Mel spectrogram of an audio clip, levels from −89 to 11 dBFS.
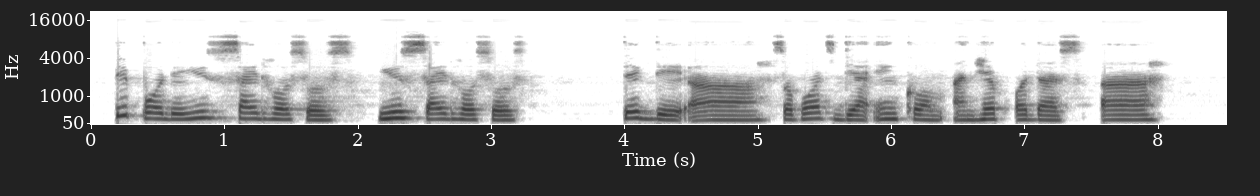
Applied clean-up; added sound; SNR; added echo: none; none; none; none.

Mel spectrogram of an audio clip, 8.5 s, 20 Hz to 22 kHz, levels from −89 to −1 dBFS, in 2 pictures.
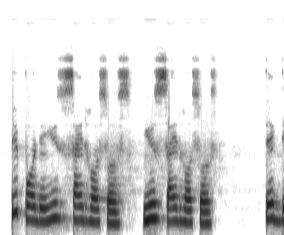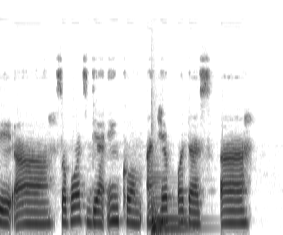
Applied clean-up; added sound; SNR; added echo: none; Bowed string instrument; 5 dB; none.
